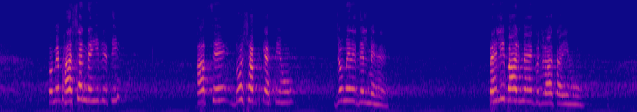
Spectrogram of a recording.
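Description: A woman speaks forcefully into a microphone, in short bursts with pauses.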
